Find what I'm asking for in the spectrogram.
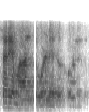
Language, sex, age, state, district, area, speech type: Kannada, male, 18-30, Karnataka, Chitradurga, urban, conversation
